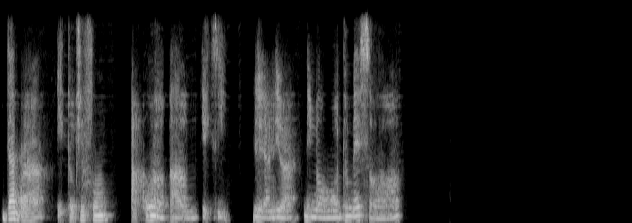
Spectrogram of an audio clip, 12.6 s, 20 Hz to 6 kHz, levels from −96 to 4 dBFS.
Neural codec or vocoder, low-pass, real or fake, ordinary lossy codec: codec, 44.1 kHz, 1.7 kbps, Pupu-Codec; 5.4 kHz; fake; none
